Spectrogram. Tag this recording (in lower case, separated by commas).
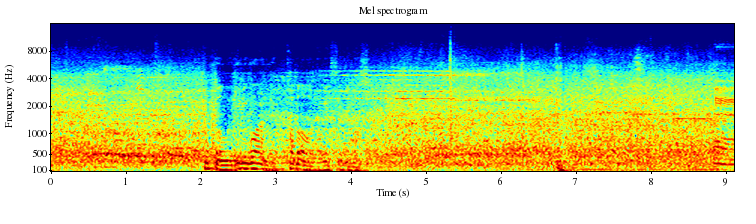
speech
